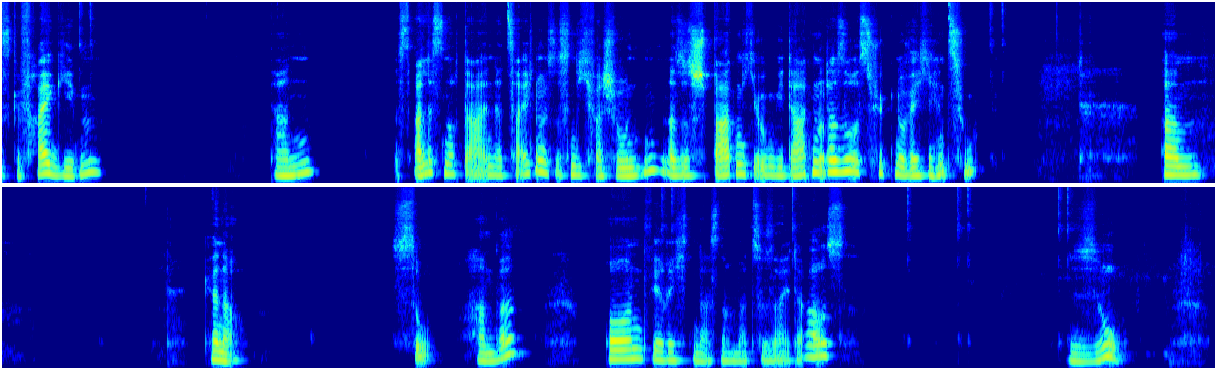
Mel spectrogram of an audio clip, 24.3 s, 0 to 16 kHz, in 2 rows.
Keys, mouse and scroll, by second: 1.0 click, 10.1 click, 18.8 click, 20.4-21.6 drag, 21.7 click, 22.7 click, 23.9-24.2 ctrl+scroll down 2.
